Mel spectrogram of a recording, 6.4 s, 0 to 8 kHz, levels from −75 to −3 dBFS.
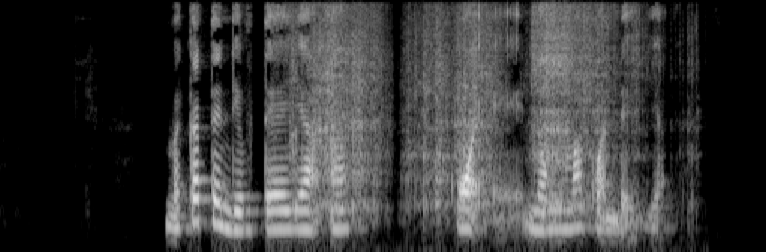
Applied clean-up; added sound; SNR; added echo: none; Glass; 5 dB; none.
